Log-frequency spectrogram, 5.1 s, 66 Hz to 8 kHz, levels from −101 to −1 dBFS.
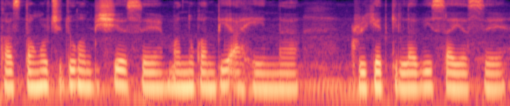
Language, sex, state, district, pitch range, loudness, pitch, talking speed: Nagamese, female, Nagaland, Dimapur, 150-160 Hz, -15 LUFS, 155 Hz, 165 wpm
